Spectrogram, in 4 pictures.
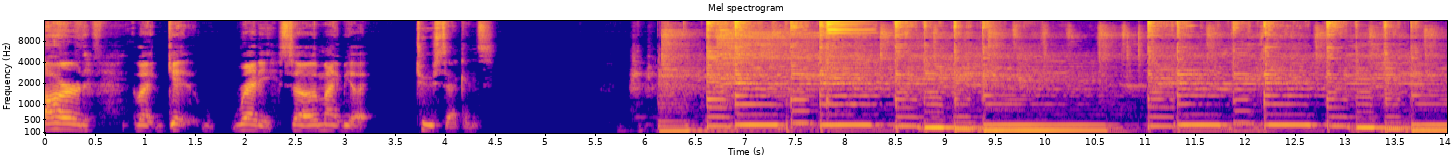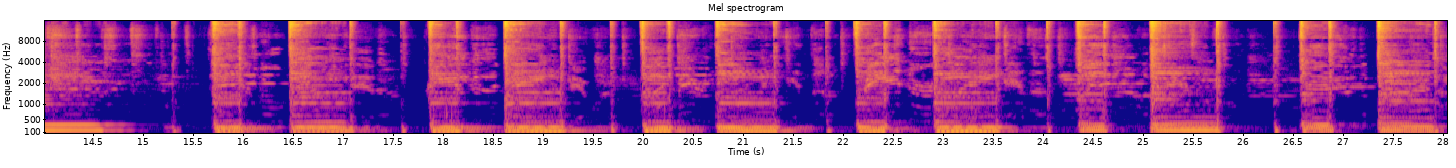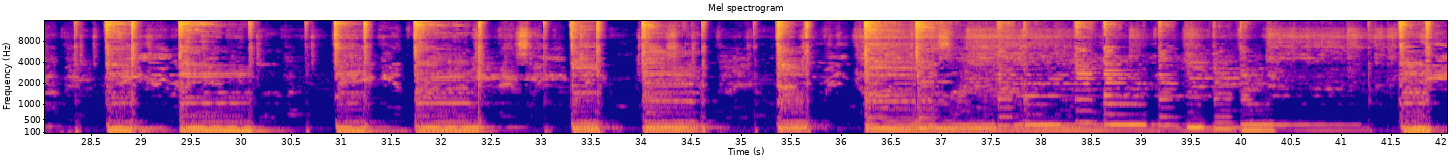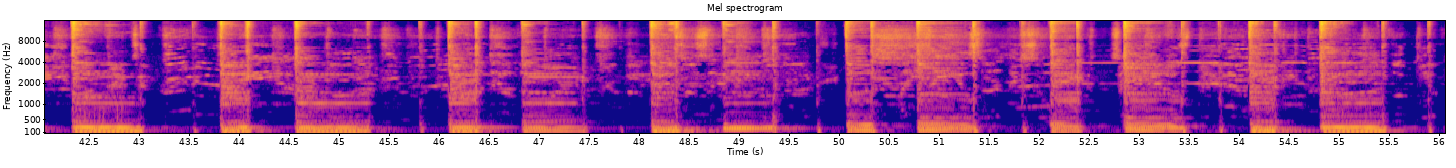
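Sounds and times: electric guitar country chords: 0:05.8 - 0:56.0.

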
